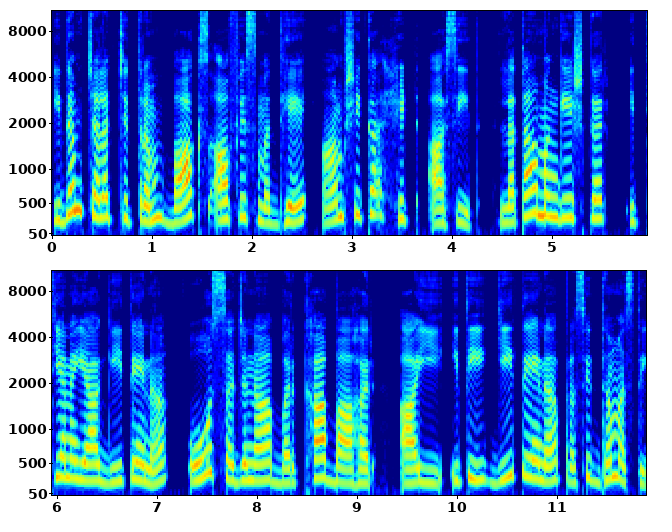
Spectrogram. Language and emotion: Sanskrit, neutral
